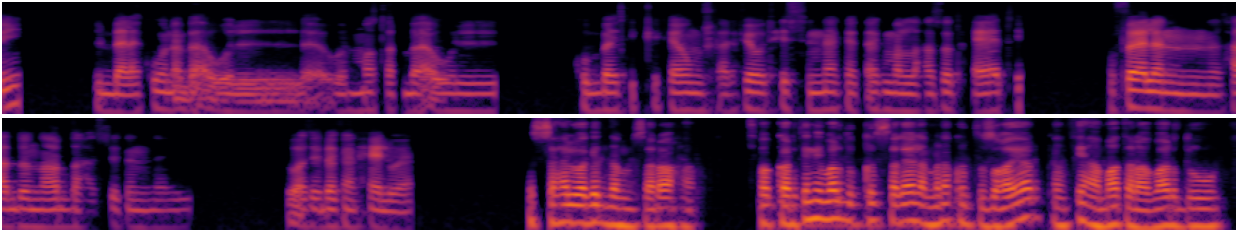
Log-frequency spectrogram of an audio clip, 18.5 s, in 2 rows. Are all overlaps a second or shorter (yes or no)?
yes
